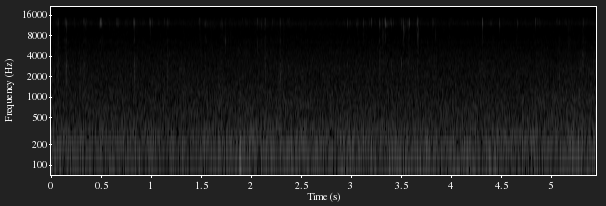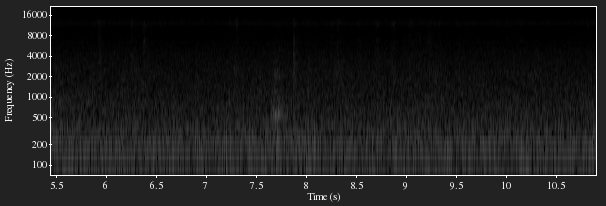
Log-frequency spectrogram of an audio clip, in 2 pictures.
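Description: A rat nibbles and chews food from a plate with faint crunching clicks.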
